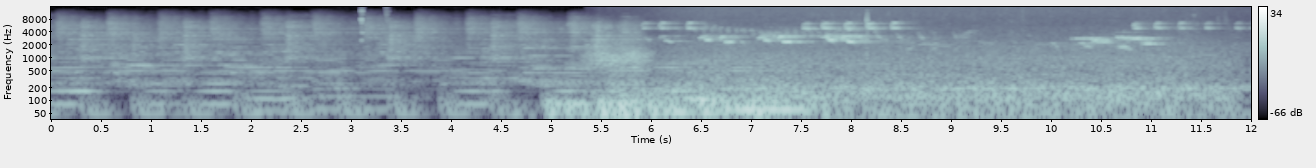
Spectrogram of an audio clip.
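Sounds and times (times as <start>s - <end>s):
low background rumble: 5.2s - 12.0s
birds chirping: 5.5s - 12.0s
birds warbling: 5.8s - 12.0s.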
